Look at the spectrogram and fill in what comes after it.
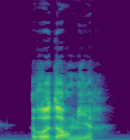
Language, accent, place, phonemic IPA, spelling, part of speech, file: French, France, Lyon, /ʁə.dɔʁ.miʁ/, redormir, verb, LL-Q150 (fra)-redormir.wav
- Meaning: to sleep again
